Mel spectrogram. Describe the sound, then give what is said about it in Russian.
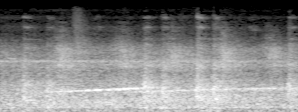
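Metro trains of the Tagansko-Krasnopresnenskaya line rumble steadily and loudly overhead, heard from inside an underground bunker, with wheels clacking at uneven intervals and a thin squealing tone rising faintly through the din. No one speaks. “Над нами здесь поезда Таганской Краснопресненской ветки.”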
